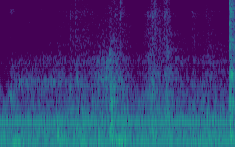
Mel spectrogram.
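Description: Faint steady electrical hum with a few soft, quiet knocks and rustles of handling.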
